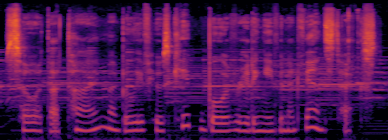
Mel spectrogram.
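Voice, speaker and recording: Husky woman narrating a story. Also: mid-range voice, a little fast, warm tone, faint music behind. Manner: giggly, chatty asides. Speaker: streamer reading a visual novel aloud. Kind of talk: scripted narration with casual asides.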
